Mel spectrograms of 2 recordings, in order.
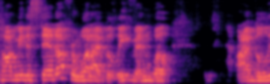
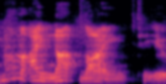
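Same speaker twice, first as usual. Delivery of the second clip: sharp, low, snappish, cutting tone; 5 semitones lower than usual. Speaking to mama, who accuses them of lying, in a sharp tone. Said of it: "Don't take that tone with me".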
